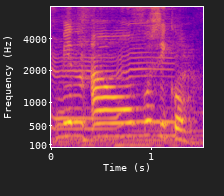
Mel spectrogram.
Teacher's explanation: Apabila nun mati atau tanwin bertemu dengan huruf hamzah, ain, ha, wan, ho, maka hukum tajwid yang ada itu izhar halki. Jadi cara bacanya itu dia jelas tanpa dengung.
